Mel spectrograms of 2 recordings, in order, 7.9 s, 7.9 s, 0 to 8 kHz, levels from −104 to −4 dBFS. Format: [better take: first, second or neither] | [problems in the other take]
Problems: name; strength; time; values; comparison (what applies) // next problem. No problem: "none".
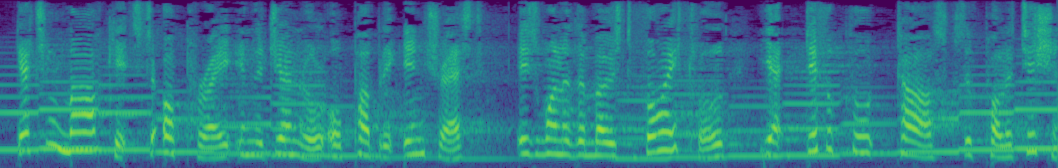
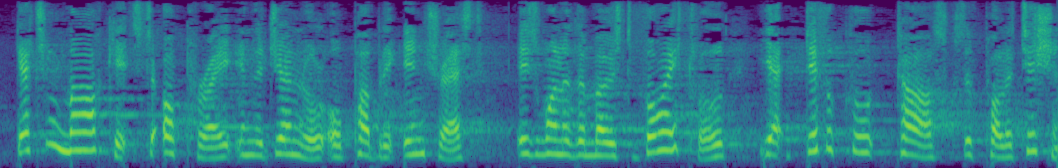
second | background sound (Wind instrument, woodwind instrument); 11 dB below the speech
